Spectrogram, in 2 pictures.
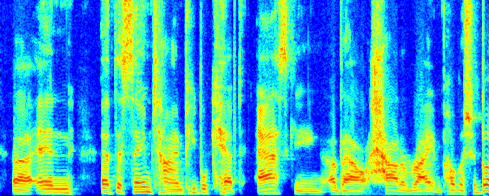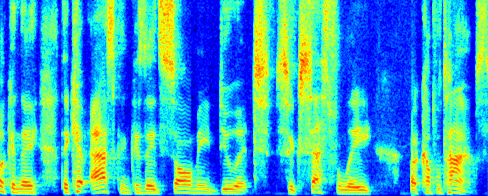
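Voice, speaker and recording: Recorded very cleanly against a silent background, a normal speaking voice with an American accent moves at a moderate pace with ordinary pitch variation. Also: man, fairly high pitch for a man. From US South, South Carolina. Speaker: entrepreneur and author. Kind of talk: interview.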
